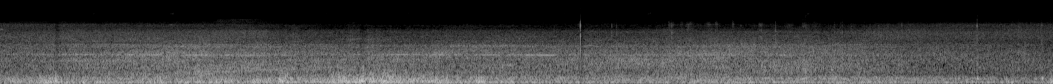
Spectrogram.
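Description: A Great Western Railway intercity train passing close by: a steady rumble of wheels on rail, with a faint steady whine from the train in the first half.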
